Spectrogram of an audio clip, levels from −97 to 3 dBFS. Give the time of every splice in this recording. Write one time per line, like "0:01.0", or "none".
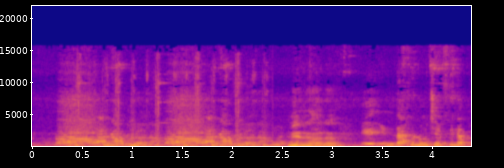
0:02.4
